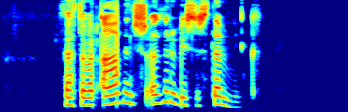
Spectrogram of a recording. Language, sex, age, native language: Icelandic, female, 30-39, Icelandic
